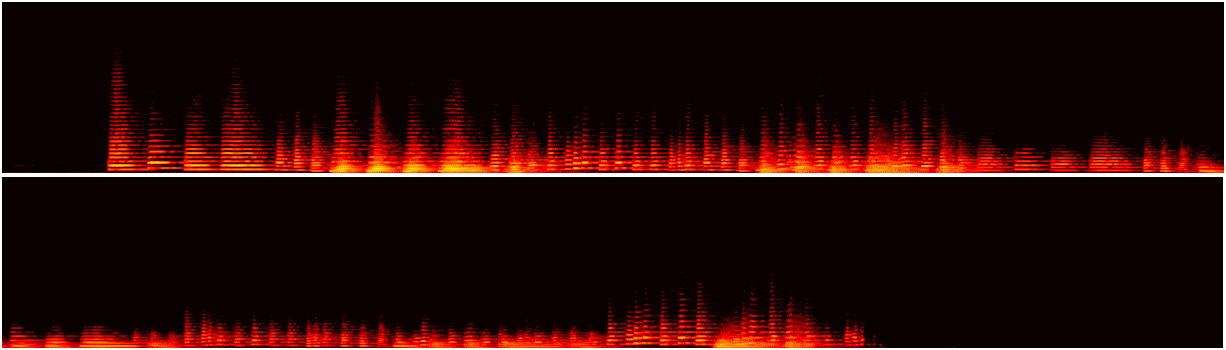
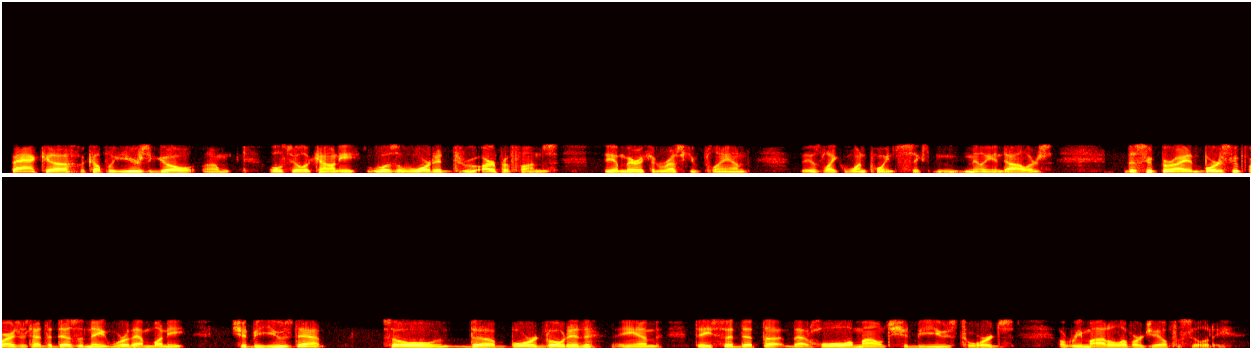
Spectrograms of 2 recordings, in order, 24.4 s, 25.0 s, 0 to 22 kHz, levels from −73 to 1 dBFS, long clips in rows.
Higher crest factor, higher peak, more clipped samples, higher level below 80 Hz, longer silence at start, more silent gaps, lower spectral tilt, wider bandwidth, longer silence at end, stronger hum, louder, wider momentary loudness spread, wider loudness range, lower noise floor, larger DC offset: first, 20 dB vs 14 dB; second, -10 dBFS vs -4 dBFS; neither; about the same, -64 dBFS vs -64 dBFS; first, 1.05 s vs 0.1 s; neither; second, -5 dB/octave vs -9.5 dB/octave; first, 15.5 kHz vs 3.9 kHz; first, 3.6 s vs 0.2 s; neither; second, -30 LUFS vs -17 LUFS; about the same, 13 LU vs 11 LU; first, 11 LU vs 4 LU; first, -80 dBFS vs -55 dBFS; neither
